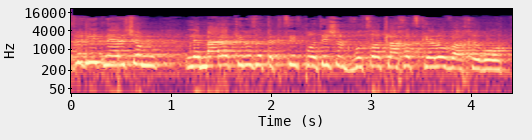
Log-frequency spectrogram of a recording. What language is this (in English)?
Hebrew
